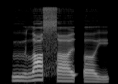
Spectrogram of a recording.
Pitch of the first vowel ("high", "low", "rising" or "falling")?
low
